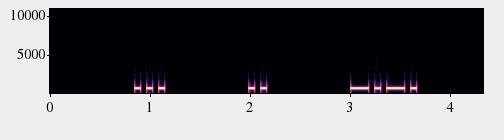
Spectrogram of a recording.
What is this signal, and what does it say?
Morse code, heard as a keyed tone, about 20 wpm, spaced as for 8 wpm, 700 Hz. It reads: SIC
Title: 093 Lesson 16e - Letter c - Three Characters 20wpm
